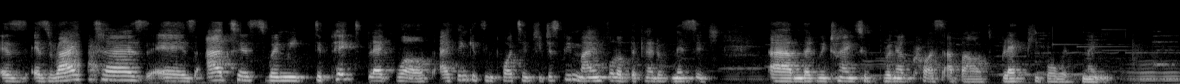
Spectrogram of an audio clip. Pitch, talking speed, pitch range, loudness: 160 Hz, 180 wpm, 145-190 Hz, -22 LUFS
